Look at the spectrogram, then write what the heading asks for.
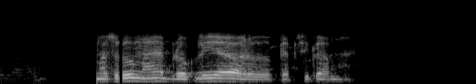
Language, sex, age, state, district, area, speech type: Hindi, male, 30-45, Bihar, Vaishali, urban, conversation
